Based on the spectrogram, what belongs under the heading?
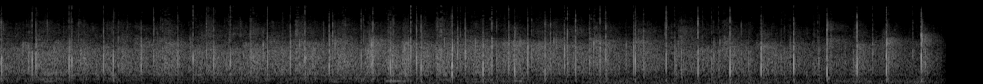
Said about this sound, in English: The Holy Column would like to clap for you, so let me get them all rounded up. Inmates, golf clap, golf clap.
